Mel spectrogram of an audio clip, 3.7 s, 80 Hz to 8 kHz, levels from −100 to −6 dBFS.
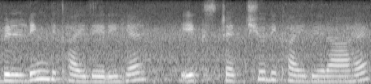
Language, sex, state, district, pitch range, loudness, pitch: Hindi, female, Punjab, Pathankot, 185-255 Hz, -19 LUFS, 215 Hz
